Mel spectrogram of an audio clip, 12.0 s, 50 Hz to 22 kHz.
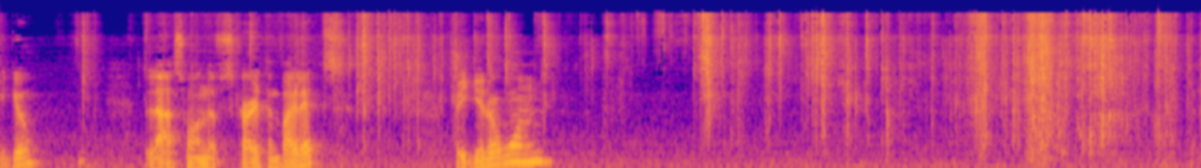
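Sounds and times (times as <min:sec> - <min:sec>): foil wrapper crinkling: 0:03.2 - 0:12.0.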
